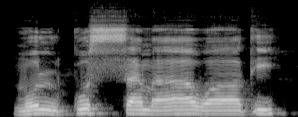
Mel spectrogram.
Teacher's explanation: یہ کلیہ بھی میں نے آپ کو بتایا ہوا ہے کہ سین پر شد ہے، اس لیے ہم پچھلے حرف کو جو ہے سین پڑھیں گے، الف لام نہیں پڑھیں گے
